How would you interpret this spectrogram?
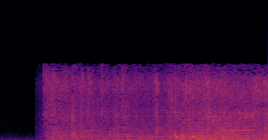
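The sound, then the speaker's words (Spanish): Floodwater of the Perene River, overflowing after intense rains, tears down a riverside house in Chanchamayo province, Junín, Peru: after a brief quiet moment, a sudden loud roar of rushing, crashing water bursts in and keeps churning steadily. “Es la fuerza del agua tumbando esta vivienda a orillas del río Perene en el departamento peruano de Junín.”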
